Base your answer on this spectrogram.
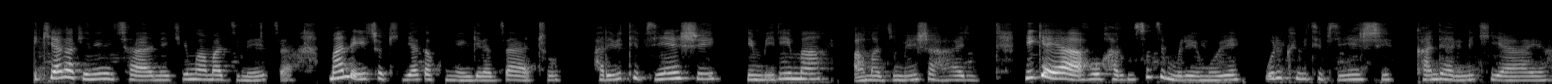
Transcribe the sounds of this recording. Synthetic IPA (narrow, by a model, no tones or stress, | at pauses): ikijaɡakininit͡ʃaːnekʰiɾimoamazime̞ːz̥a̰m̥aːndejit͡ʃo̞kʰijaɡakuːnheːŋɡeɾazaːt͡ʃo | haɾiβitivjiːnʃiː | miɾimaː | mazume̞ːnʃaɦaɾihiɡajaɦo̞haɾumuso̞zimuɾemuɾe̞ | uɾikwiβitʰivjiːnʃi | kʰaːndihaɾinikʰijaːja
